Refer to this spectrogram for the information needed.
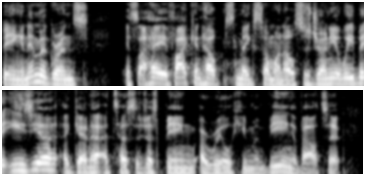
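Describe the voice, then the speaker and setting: Speaking with an American accent, a man goes at a very fast pace. The recording is very clean, the background silent. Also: medium pitch for a man, ordinary pitch variation. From England, London. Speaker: recruitment expert. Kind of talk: podcast interview, casual chat.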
